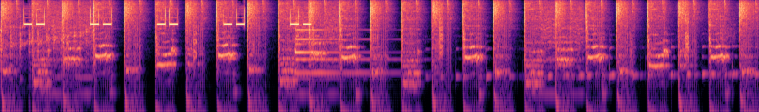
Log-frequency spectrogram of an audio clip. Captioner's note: beep Sound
